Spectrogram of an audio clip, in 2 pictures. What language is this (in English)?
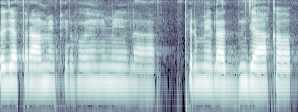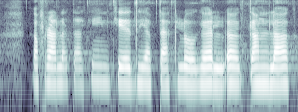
Maithili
